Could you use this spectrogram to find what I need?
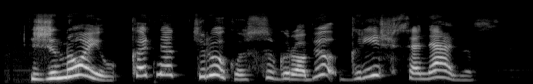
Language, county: Lithuanian, Kaunas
